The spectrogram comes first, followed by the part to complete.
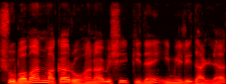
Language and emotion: Goan Konkani, neutral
